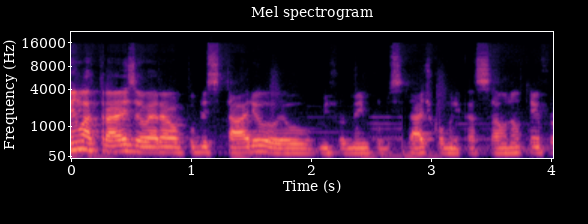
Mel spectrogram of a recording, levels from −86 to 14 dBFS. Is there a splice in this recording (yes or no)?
no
